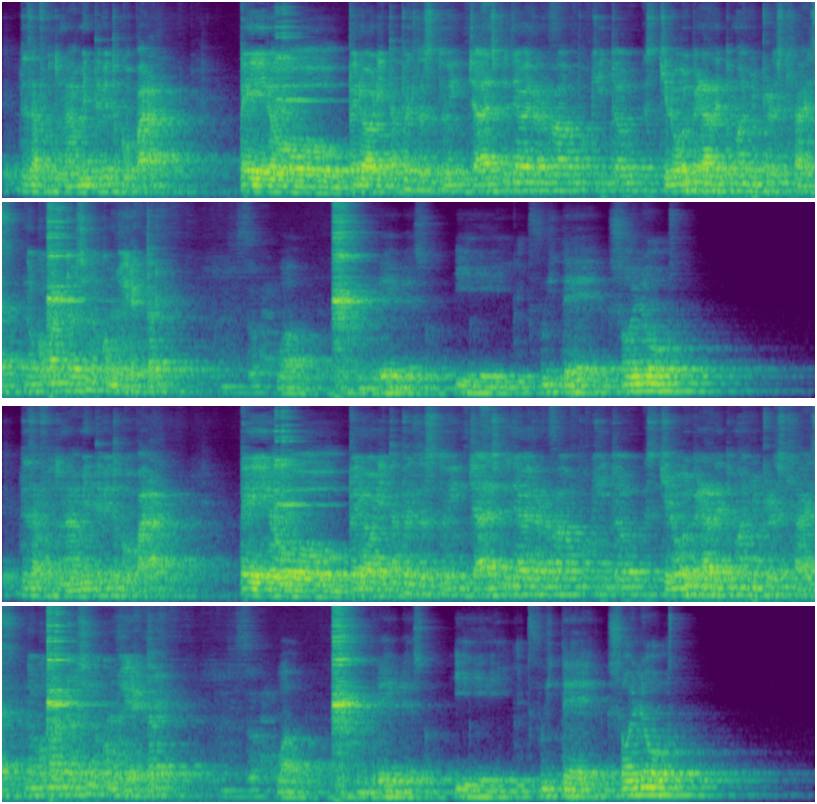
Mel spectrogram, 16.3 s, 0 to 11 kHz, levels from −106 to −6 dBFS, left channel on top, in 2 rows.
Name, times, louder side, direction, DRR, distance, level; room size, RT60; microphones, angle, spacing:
voice 1, 0.1-1.6 2.4-9.7, left 1 dB, 30° left, -2 dB, 0.4 m, -25 dB
sound 1, 1.2-1.8 2.7-3.3 3.8-6.5 6.9-11.9, right 2 dB, 20° right, 0.5 m, -32 dB
voice 2, 11.5-12.3 12.7-14.8, equal, 75° right, 1 dB, 0.4 m, -26 dB
2.2 x 2.2 x 3.1 m, 1.5 s
head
